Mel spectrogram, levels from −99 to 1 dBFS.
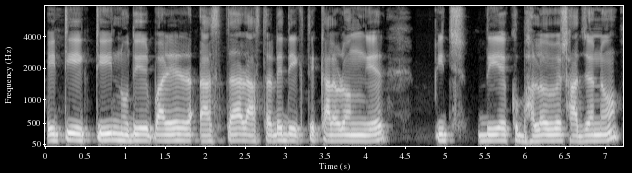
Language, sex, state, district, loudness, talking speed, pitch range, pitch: Bengali, male, West Bengal, Alipurduar, -13 LUFS, 115 wpm, 125-130 Hz, 125 Hz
